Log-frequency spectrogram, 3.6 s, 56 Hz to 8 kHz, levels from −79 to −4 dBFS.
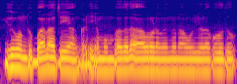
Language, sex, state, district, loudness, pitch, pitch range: Kannada, male, Karnataka, Koppal, -14 LUFS, 125 Hz, 120-125 Hz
